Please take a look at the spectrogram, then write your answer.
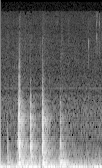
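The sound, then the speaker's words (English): Four quick knocks rap against a door in a short, slightly uneven sequence, clear, followed by a brief pause of quiet room tone. “We'll like kind of knock at the.”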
